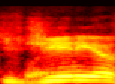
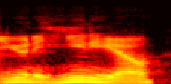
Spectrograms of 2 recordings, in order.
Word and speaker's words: Eugenio: It's Eugenio Suarez, not Einho.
